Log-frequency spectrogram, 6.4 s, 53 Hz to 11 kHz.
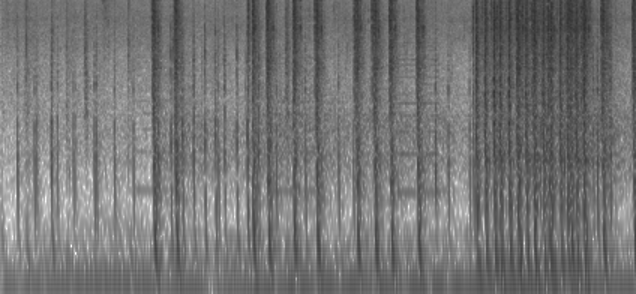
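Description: Rapid machine gun fire in the Arma 3 military game, dense bursts of loud cracking shots that thicken into a heavy continuous volley near the end, with a low rumble underneath.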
